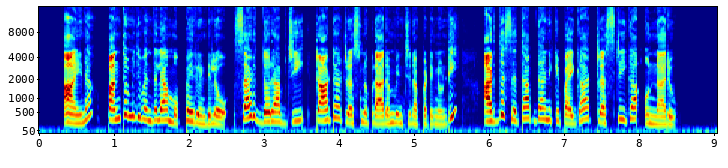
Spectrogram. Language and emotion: Telugu, neutral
